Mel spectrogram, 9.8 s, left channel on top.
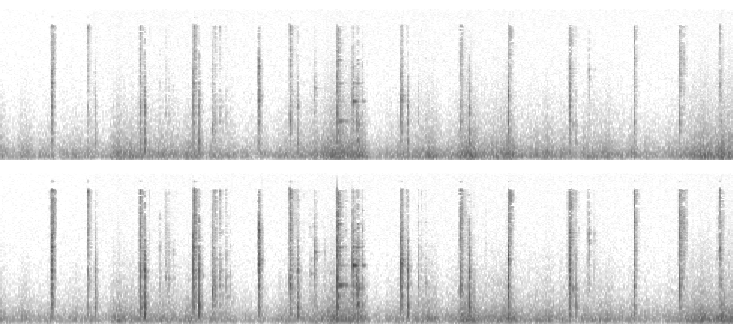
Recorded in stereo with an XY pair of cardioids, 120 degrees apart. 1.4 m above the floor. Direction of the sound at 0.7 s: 65° right.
